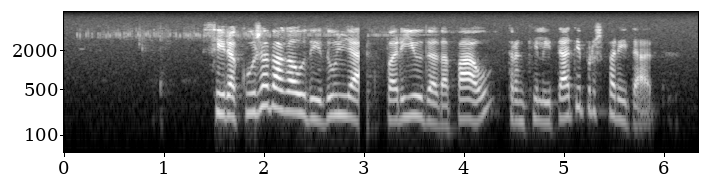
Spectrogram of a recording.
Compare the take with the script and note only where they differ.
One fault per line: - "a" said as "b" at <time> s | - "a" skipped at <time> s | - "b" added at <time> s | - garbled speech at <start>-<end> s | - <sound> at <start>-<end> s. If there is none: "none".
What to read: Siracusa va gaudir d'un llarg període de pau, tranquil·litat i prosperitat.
- dropout at 2.9-3.0 s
